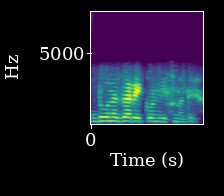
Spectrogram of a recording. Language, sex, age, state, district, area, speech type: Marathi, female, 18-30, Maharashtra, Amravati, urban, conversation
